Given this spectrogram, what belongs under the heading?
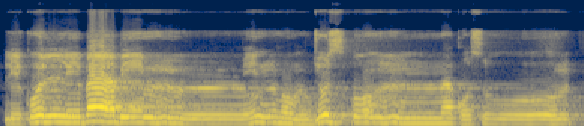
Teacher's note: तनवीन के बाद मीम में हुरूफ युमीन में से, तो इदगाम नाक़िस होगा · क़ाफ़ हुरूफ मुस्तालिया में से है, पुर पढ़ेंगे, कलकला में से भी है, कलकला भी करेंगे, और यहाँ पर वक्फ करेंगे तो मद्दे आरिज़ वक्फी होगा।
